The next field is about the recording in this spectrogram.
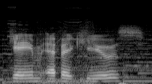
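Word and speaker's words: GameFAQs: goddamn game I know some people pronounce it game FAQs but I call it game facts so yeah [ __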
